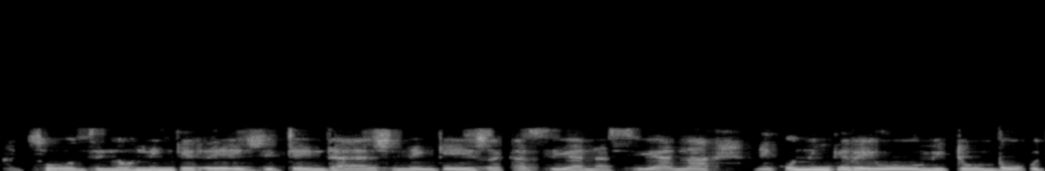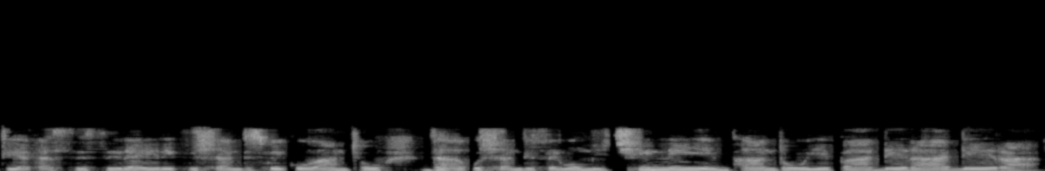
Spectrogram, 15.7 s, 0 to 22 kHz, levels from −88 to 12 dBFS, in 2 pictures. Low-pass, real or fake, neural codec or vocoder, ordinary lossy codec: 5.4 kHz; real; none; AAC, 24 kbps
